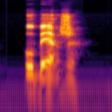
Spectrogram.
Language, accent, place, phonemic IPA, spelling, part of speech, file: French, France, Lyon, /o.bɛʁʒ/, auberges, noun, LL-Q150 (fra)-auberges.wav
- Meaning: plural of auberge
